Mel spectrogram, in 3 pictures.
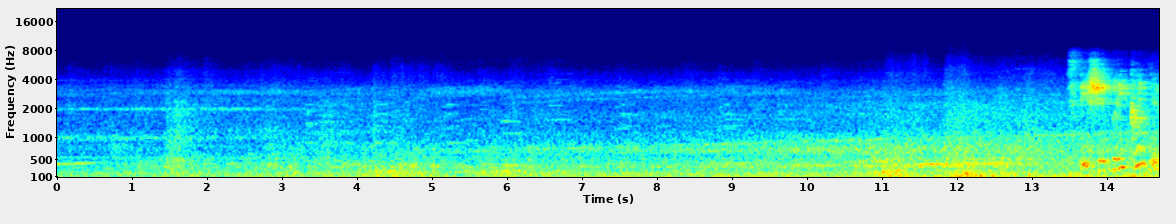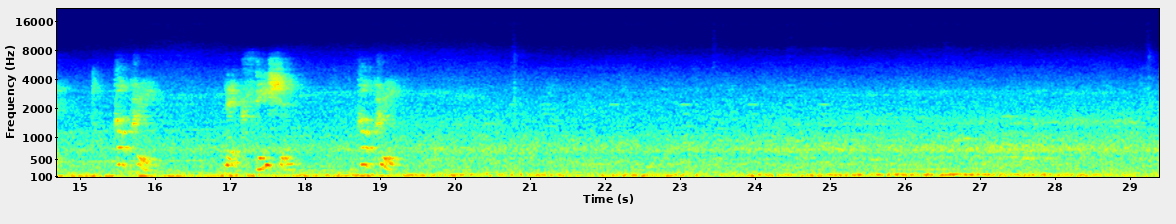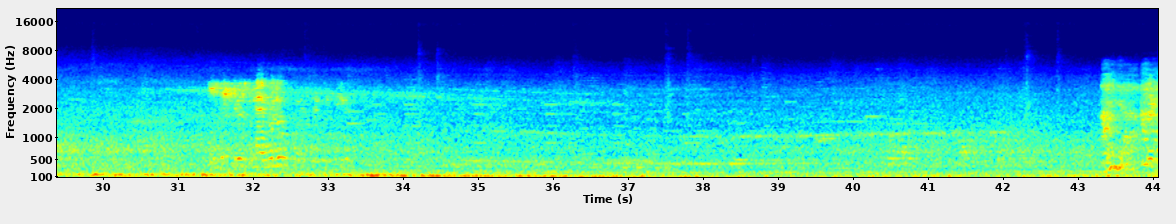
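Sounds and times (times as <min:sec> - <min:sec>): train wheels rumbling on rails: 0:00.0 - 0:44.0.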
